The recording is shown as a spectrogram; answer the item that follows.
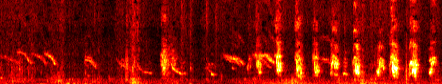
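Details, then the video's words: Little chickens feeding: clear high cheeps sliding downward, repeated rapidly, followed by a run of sharp rhythmic taps, likely pecking at food, several per second. "صوت الدجاج // little chickens chirping SOUNDS"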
